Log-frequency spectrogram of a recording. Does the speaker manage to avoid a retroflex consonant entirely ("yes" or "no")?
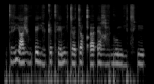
no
